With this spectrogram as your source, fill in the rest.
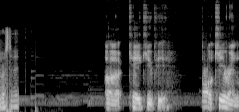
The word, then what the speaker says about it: Kirin: Oh, Kirin, like Kirin.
